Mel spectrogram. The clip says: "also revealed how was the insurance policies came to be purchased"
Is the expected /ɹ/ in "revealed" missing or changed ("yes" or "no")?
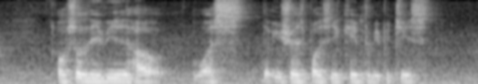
yes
